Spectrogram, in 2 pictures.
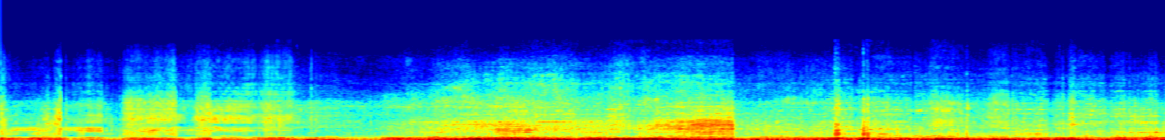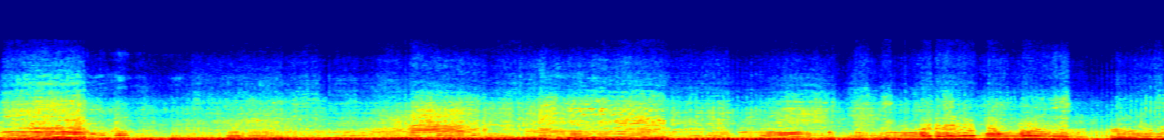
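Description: Several classic motocross bikes revving hard, their engine notes rising and falling and overlapping as they ride through the mud.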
